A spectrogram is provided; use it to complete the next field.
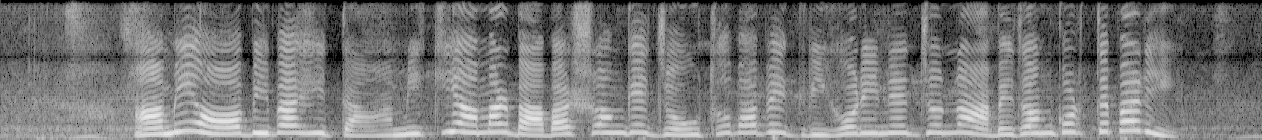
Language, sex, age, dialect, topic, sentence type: Bengali, female, 25-30, Standard Colloquial, banking, question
